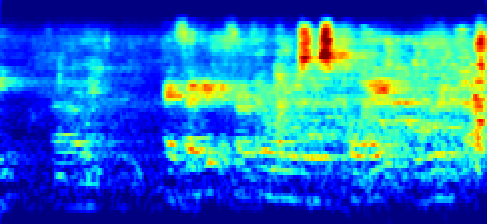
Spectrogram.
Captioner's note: audience laughs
